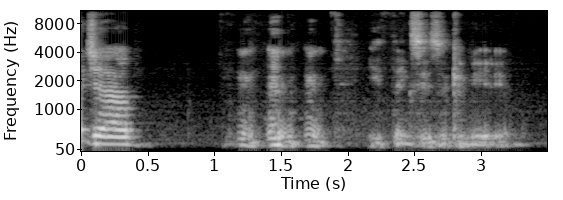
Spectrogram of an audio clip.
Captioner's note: laughter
